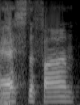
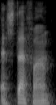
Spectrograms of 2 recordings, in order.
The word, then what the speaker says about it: Estefan: Gloria Estefan, pretty poor too. I believe it's pronounced Estefan.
